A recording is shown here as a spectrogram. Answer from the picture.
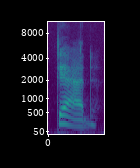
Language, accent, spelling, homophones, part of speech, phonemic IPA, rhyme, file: English, US, dad, Dad, noun / verb, /dæd/, -æd, En-us-dad.ogg
- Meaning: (noun) 1. A father, a male parent 2. Used to address one's father; often capitalized 3. Used to address an older adult male; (verb) 1. To be a father to; to parent 2. To act like a dad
